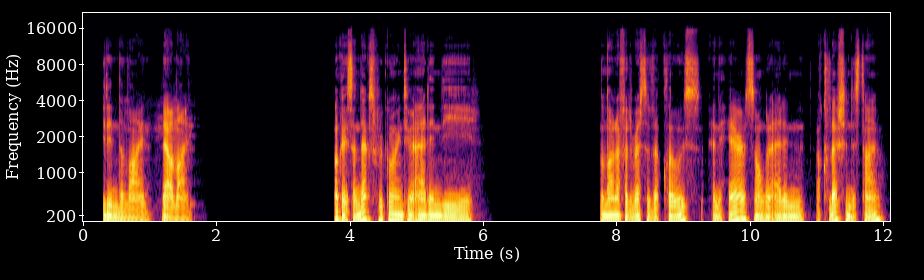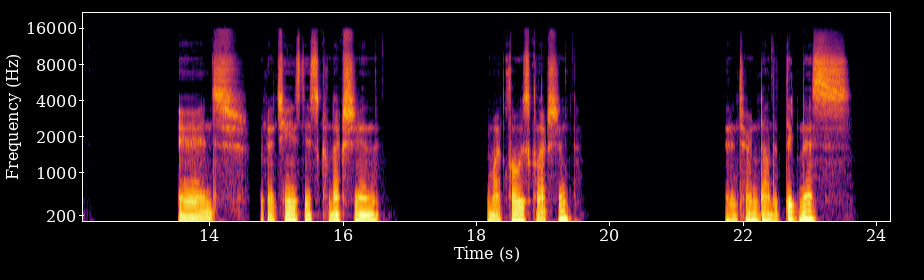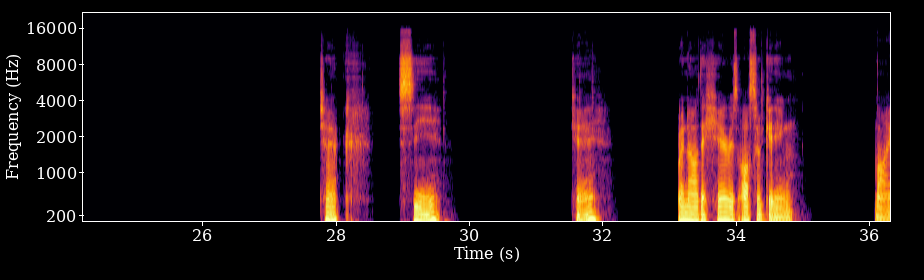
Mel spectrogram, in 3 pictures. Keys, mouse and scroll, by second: 0.3 middle click, 3.6 click, 3.6-4.8 scroll down 2, 5.0-5.6 scroll down 2, 6.1 shift+a, 13.3-14.1 scroll down 3, 16.5 click, 17.8 click, 22.0 click, 25.1-25.6 scroll up 3, 25.6-26.1 scroll down 2, 27.4 KP_0, 28.5 click, 29.0 shift+middle click, 30.0 shift+middle click, 31.8 shift+middle click, 34.4 shift+middle click.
